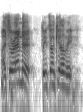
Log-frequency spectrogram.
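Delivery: begging, rising tone. The speaker voices a nearly dead man who drops his weapon; surrendering man begging. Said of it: "He's like".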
